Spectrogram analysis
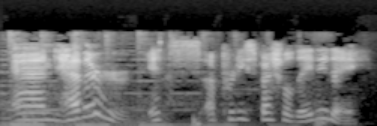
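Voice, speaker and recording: A man's voice: high voice, sing-song, fairly quick, muffled recording, over music. A man with a Canadian accent, casually introducing guests as a podcast host. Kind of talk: casual upbeat podcast hosting.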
